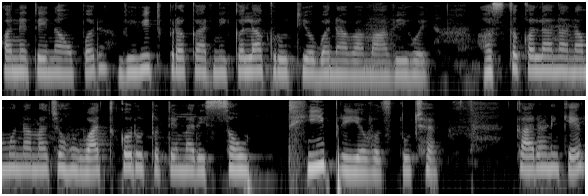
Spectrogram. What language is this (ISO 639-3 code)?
guj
